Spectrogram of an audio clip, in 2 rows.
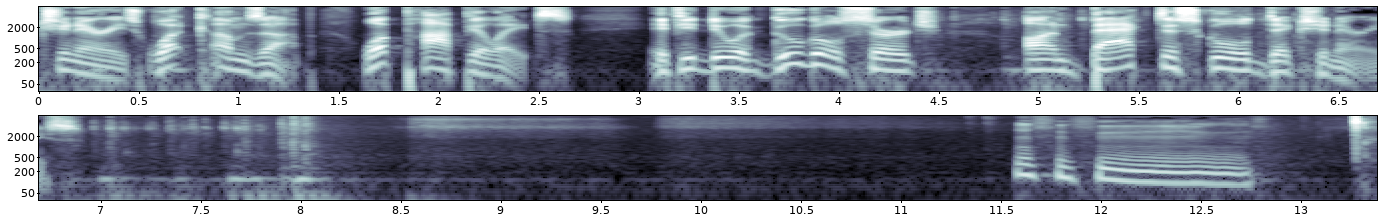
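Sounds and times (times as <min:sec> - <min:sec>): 
speech: 0:00.1 - 0:08.1, 0:11.6 - 0:12.9
fast typing on a computer keyboard: 0:04.3 - 0:08.2.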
